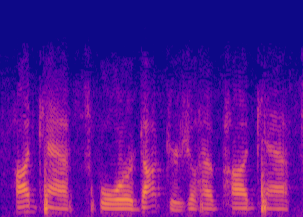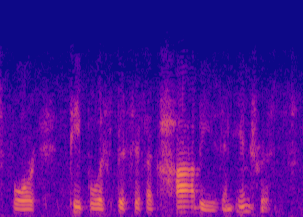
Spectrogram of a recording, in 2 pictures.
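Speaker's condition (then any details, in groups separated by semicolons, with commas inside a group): No condition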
